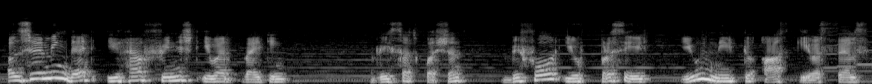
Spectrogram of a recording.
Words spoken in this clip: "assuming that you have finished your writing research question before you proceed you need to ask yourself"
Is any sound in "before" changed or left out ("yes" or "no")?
no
